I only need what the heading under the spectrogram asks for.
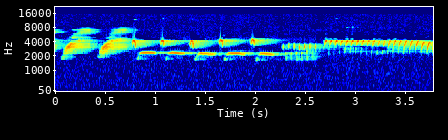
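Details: Canary singing in a recording meant to teach young canaries: a few swooping chirps, a run of separate whistled notes over a low steady tone, then a fast, even, bright trill to the end. No background noise.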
